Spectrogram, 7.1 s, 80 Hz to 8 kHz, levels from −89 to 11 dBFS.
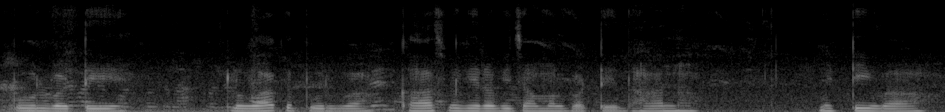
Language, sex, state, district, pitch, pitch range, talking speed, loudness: Bhojpuri, female, Uttar Pradesh, Gorakhpur, 180 Hz, 175-185 Hz, 125 wpm, -36 LUFS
